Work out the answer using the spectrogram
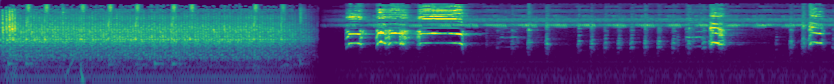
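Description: An engine runs loudly for about four and a half seconds, then cuts off. A rooster then crows over a steady high chirring of crickets, with scattered clicks and short calls after it.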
